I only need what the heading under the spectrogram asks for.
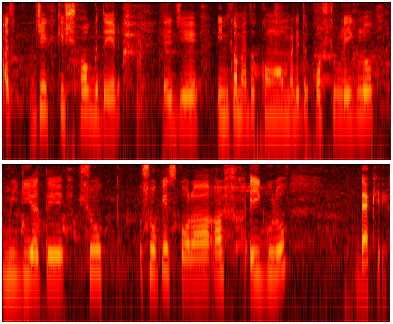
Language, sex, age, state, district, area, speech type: Bengali, female, 18-30, West Bengal, Darjeeling, urban, spontaneous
